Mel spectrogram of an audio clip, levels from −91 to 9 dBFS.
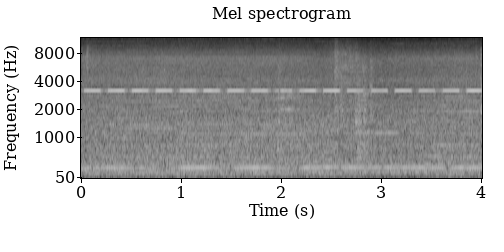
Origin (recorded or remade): recorded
